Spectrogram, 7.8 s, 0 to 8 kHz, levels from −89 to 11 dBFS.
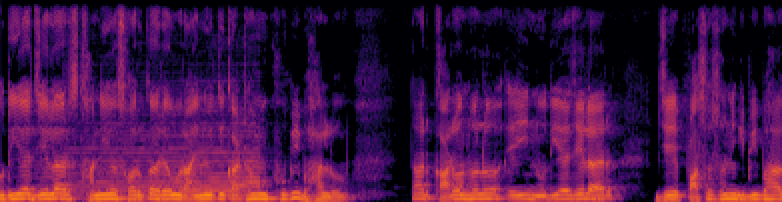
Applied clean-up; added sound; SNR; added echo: none; Bowed string instrument; 14 dB; none.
